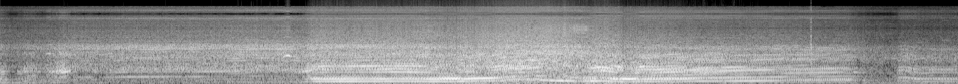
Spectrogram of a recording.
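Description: Alfa Romeo Giulia saloon's four-cylinder engine held at raised revs on the start line, then launched hard. It climbs in pitch, drops at a gear change about halfway through, and pulls up again.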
